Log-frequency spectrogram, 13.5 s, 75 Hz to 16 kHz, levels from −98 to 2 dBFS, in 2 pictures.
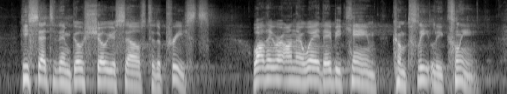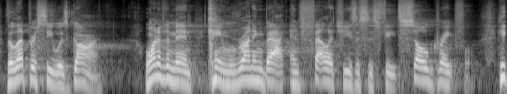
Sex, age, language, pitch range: male, 20-39, English, 135-190 Hz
